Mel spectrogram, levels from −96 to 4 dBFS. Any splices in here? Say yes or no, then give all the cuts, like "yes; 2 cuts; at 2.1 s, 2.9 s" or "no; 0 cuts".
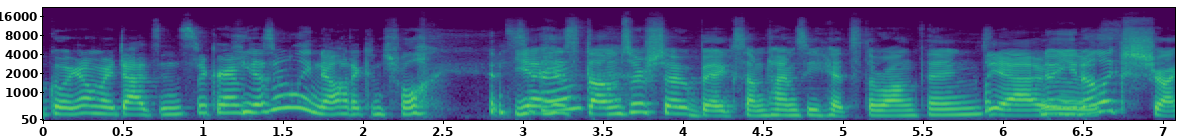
yes; 2 cuts; at 1.2 s, 5.8 s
